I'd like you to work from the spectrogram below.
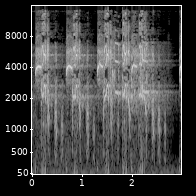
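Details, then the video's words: Grey francolin repeating loud, shrill, rising whistles in quick phrases about every half second, harsh and ringing, with a brief pause before a last note at the end. "teetar awaz | teetar voice | gray francoline teetar sound"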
